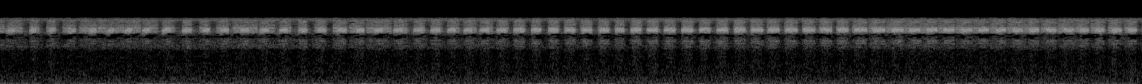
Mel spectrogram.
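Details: In sunny Provence, cicadas produce an unbroken high-pitched rasping drone made of fast, fairly regular pulses, about three each second, with no other noises.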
